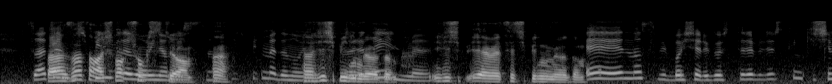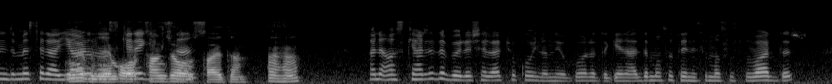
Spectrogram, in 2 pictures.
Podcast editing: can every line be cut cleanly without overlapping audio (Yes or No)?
No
